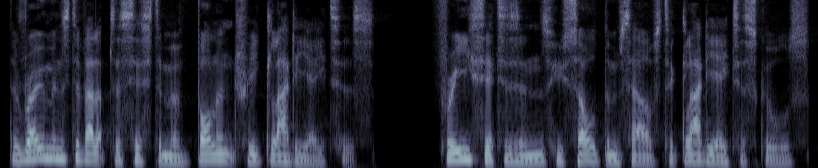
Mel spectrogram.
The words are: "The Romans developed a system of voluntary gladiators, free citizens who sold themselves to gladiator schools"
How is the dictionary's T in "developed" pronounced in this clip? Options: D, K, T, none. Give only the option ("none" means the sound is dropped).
T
